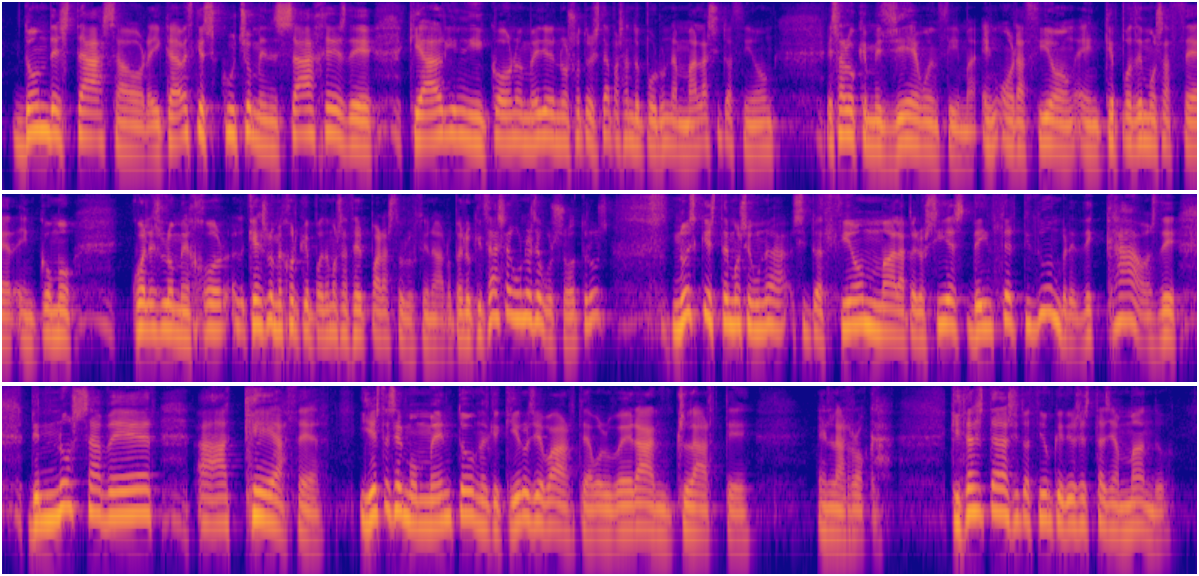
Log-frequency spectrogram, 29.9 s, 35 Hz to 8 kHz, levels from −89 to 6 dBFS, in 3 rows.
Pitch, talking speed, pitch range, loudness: 155 Hz, 210 wpm, 130-185 Hz, -26 LUFS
